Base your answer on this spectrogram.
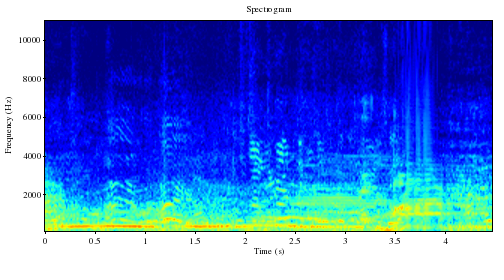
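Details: Sahiwal bull calves offered to farmers at a Chattogram market, Bangladesh, 11 January 2025: a drawn-out, steady low moo holds for over a second amid bargaining voices and general crowd noise.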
